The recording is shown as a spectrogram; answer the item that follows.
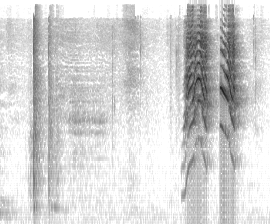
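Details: A pet parrot mimics Hindi words like mummy and papa. A few soft knocks and a faint tone come first, then two loud, harsh, nasal word-like utterances in quick succession near the end.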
